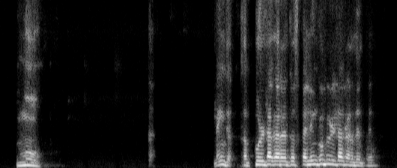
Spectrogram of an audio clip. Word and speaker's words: mho: पर ओम या ohm inverse, या आप इसको ऐसे भी बना सकते हो, ओम को उल्टा कर दिए, या फिर स्पेलिंग को भी उल्टा कर लो, MHO, मो।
